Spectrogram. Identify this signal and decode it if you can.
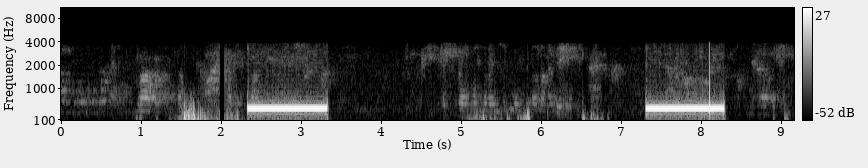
Ringback tone (Europe, 425 Hz), with speech.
